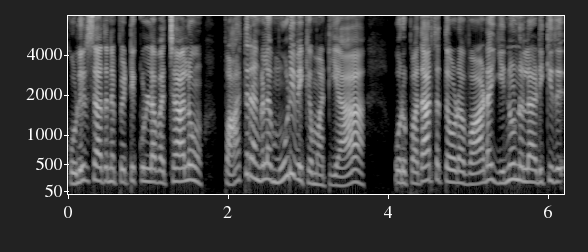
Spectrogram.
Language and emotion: Tamil, disgusted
